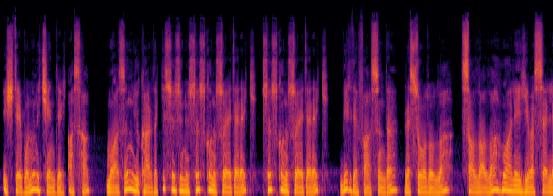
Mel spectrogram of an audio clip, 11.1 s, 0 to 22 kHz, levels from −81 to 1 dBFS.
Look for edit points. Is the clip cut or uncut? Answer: cut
